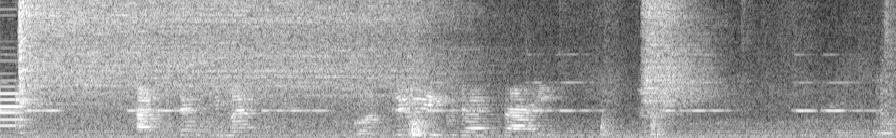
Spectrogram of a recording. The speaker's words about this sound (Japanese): ご乗車ありがとうございます。市川の駅経由大町駅です。 発車します。ご注意ください。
